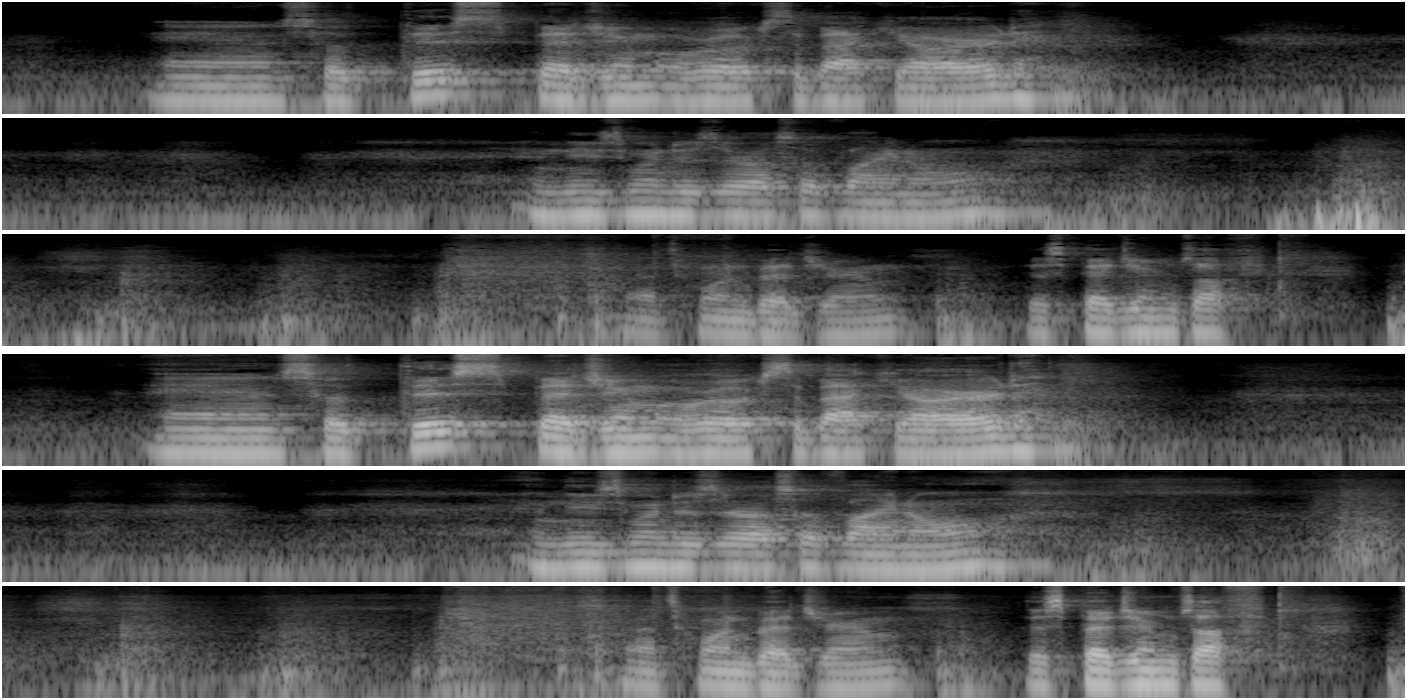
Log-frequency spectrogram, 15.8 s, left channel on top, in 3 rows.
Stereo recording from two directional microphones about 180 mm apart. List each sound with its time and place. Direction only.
0.6 s speech: 35° right (ahead or behind)
7.2 s speech: 15° right (ahead or behind); by 9.1 s 30° right (ahead or behind)
13.0 s speech: 40° right (ahead or behind)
